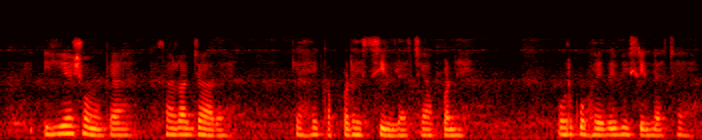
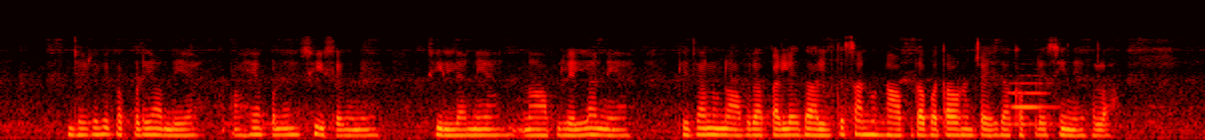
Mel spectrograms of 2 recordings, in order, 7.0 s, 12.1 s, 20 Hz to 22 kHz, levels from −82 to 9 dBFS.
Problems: echo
